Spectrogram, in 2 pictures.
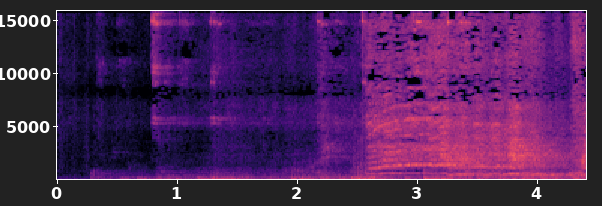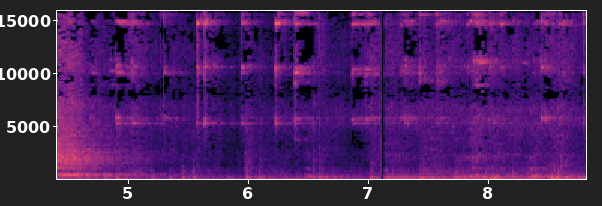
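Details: A Friesian horse, one of two young geldings filmed in August 2019 at about three years old, gives a loud, wavering whinny over low rumbling and hoof thuds.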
